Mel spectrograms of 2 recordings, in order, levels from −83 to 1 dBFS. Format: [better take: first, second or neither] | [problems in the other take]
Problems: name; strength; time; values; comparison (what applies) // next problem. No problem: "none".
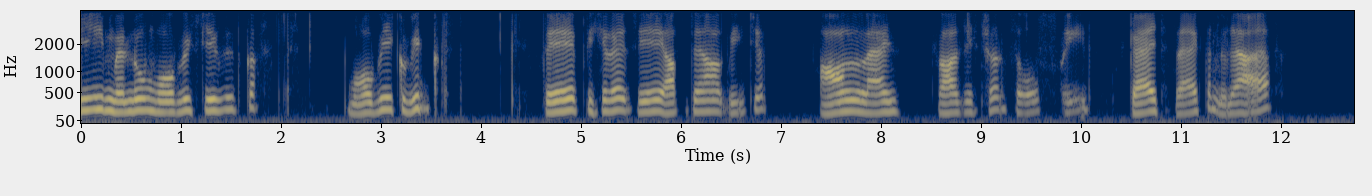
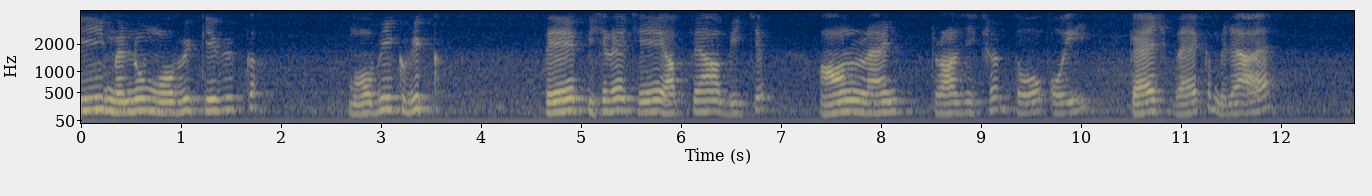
second | noise reduction (neural diffusion model UNIVERSE++)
